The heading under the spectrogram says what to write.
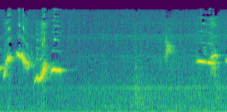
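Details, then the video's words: A female white-rumped shama gives short whistled song phrases, a few swooping slurred notes, a brief pause with a soft high note, then a sharp bright whistle ending the clip over a low hum. "TIẾNG CHÒE LỬA MÁI HÓT CHUẨN MỚI NHẤT"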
